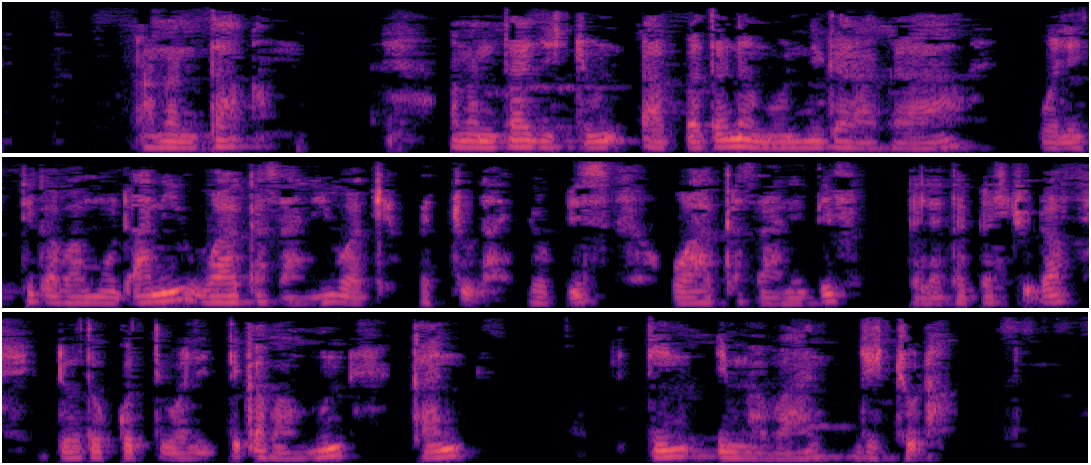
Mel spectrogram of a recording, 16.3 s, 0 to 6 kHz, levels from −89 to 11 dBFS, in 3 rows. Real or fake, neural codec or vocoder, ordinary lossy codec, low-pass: real; none; MP3, 24 kbps; 5.4 kHz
